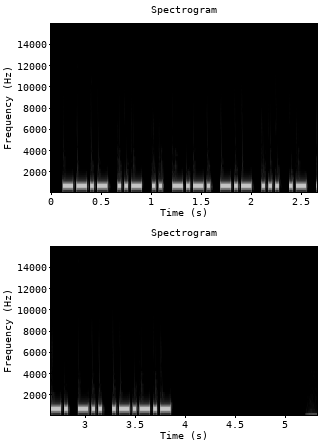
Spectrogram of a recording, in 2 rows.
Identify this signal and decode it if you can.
Morse code, heard as a keyed tone, about 36 wpm, 700 Hz. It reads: QUICKSAND.
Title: Pangram Challenge v2 - 35wpm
